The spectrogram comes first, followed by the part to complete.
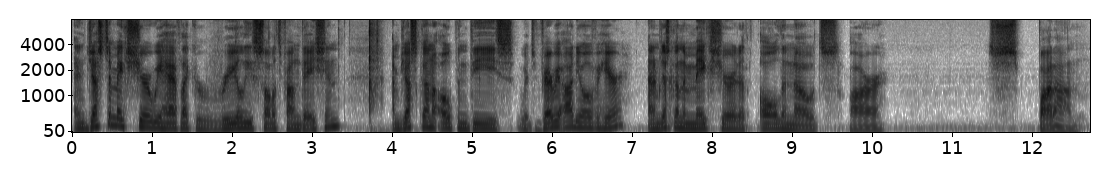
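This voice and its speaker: A man's voice: mid-range voice, a little slow, a bit bright, a little hiss or hum. A man talking casually as an instructor, explaining music production steps while he demonstrates them.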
